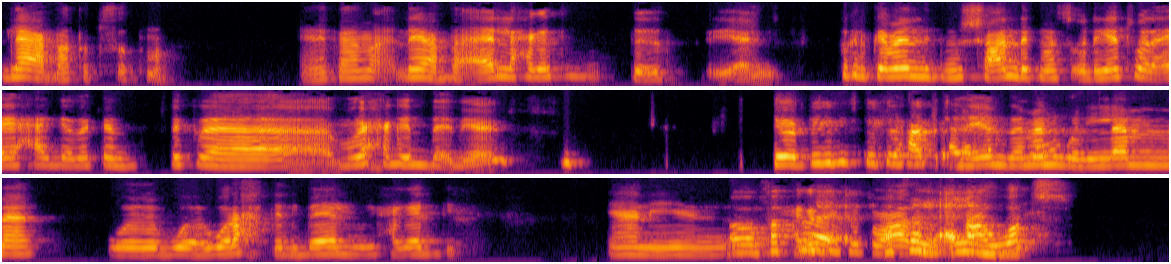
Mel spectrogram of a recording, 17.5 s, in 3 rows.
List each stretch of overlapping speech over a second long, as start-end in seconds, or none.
15.3-16.8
